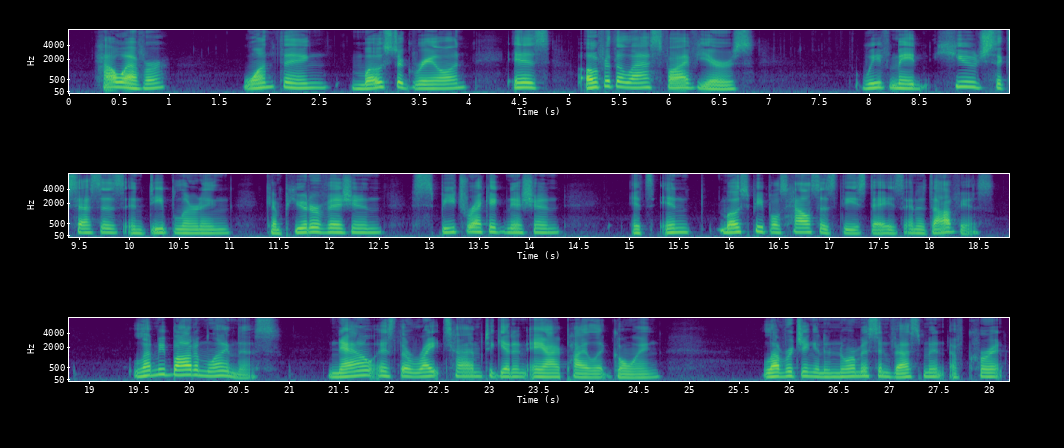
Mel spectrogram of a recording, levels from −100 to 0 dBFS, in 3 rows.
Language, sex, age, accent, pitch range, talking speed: English, male, 40-59, American, 125-170 Hz, 115 wpm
